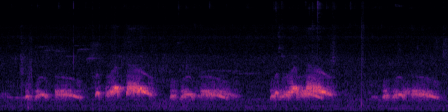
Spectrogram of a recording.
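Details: A spotted dove in lively 'gacor' form sings in the crisp 'mersik' voice style. It gives soft, low, rolling coos grouped into phrases, with pauses of about a second between them, in a quiet setting.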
